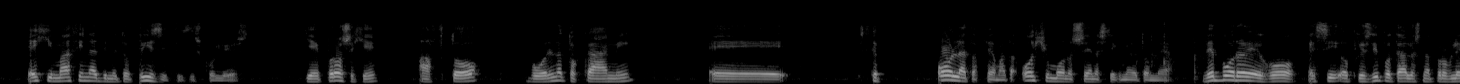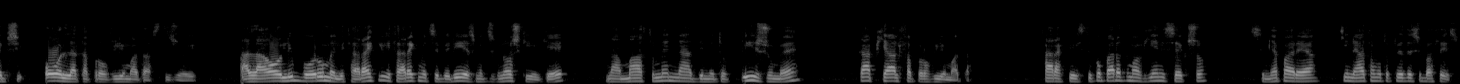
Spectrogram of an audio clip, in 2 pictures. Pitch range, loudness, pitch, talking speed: 130-160 Hz, -35 LUFS, 145 Hz, 150 wpm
